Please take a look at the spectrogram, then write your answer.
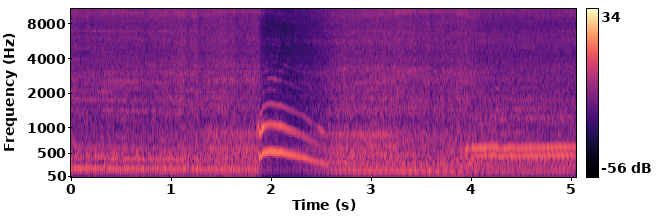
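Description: A motorcycle rides at night with a steady engine drone throughout, rising into a rev with a gear shift about halfway before settling back to a constant cruising hum.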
